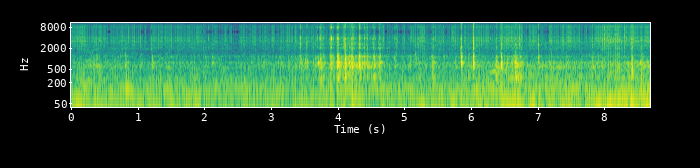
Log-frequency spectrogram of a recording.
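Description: Mountain bike rolling over a dirt trail, heard from the handlebars, with a steady low rumble and the bike rattling and clattering over bumps: a burst of knocks about four seconds in and two sharp knocks around six seconds.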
